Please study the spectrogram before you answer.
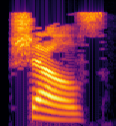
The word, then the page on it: shells: British English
